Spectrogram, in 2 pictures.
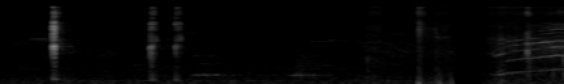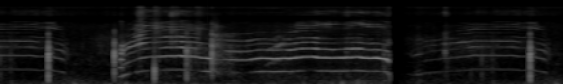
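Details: A kitten and cat at play in a happy mood: a few sharp knocks and taps, then long, drawn-out meows rich in overtones, each rising briefly before holding steady, several in a row, loud and close.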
